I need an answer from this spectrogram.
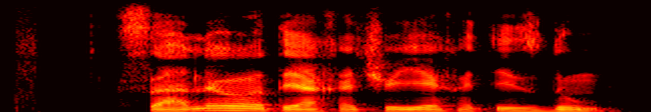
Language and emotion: Russian, positive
